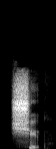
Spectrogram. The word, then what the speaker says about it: 去: Well, for that, we're going to use the character chu, which is pronounced chu.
